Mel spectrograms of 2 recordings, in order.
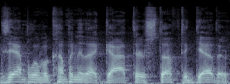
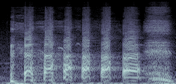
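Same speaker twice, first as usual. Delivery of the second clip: high laugh. Real, not acted. Laughs at own bit.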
